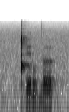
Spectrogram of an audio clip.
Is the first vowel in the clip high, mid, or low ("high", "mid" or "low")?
mid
